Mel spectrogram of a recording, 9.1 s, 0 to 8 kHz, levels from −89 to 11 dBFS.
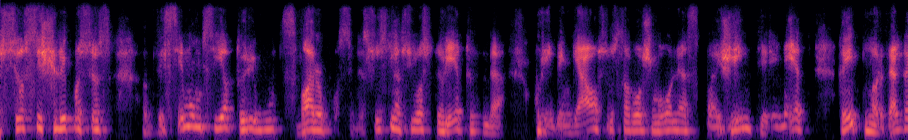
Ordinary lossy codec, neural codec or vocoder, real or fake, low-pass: Opus, 32 kbps; codec, 24 kHz, 3 kbps, HILCodec; fake; 7.2 kHz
